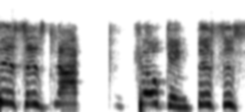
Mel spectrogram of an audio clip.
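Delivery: put-on, very high, stretched-out, drawn-out scream. Retelling a phone call to a sister during a tornado warning: retelling a scream. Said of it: "I'm screaming at her over the phone".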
